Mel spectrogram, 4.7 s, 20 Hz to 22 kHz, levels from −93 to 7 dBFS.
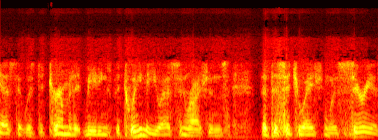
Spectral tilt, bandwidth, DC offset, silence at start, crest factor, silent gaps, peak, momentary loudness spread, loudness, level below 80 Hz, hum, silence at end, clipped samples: -6 dB/octave; 17 kHz; under 0.1%; 0 s; 14 dB; none; -2 dBFS; 11 LU; -17 LUFS; -58 dBFS; none; 0 s; under 0.1%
